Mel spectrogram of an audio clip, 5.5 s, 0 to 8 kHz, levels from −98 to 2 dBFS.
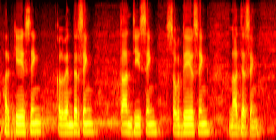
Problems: constant background noise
